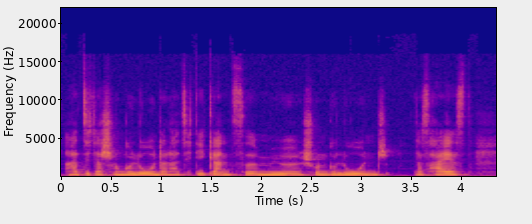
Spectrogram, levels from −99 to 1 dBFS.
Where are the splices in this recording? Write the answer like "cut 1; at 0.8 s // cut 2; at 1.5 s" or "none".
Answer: none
